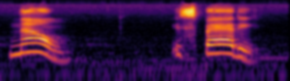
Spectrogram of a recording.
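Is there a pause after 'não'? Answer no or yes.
yes. There is a pause after the first word. The listener is told to wait.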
